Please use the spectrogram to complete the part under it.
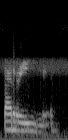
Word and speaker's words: Bareile: ba reile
